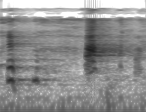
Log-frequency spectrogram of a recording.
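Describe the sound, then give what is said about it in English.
A dog gives a few short, sharp yips, with a louder bark near the end. “But my dog's looking at me like, Mom?”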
